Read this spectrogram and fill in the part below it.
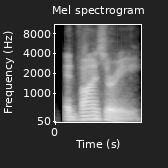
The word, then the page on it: advisory: American English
